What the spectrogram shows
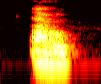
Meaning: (interjection) 1. cry for help 2. cry of a huntsman to excite the hounds; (noun) 1. hue (cry) 2. outcry, public warning, mass denunciation
- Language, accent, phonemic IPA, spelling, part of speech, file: French, Canada, /a.ʁo/, haro, interjection / noun, LL-Q150 (fra)-haro.wav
